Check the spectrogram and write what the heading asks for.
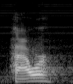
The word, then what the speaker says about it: Heuer: Heuer?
